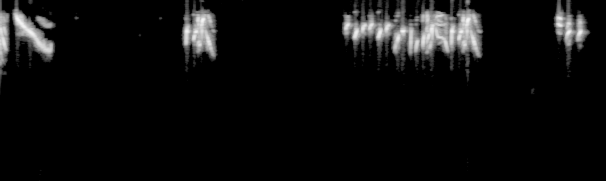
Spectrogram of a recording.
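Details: A Palermo (Sicilian, old-type) European goldfinch sings, for tutoring young goldfinches, in bursts of bright, high, liquid twittering with quick descending slurs and tinkling trills, separated by short silences.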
